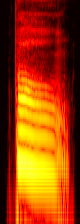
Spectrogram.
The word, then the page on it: 到: dào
